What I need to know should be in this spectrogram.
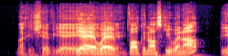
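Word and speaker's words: Makhachev: Makachev, yeah.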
